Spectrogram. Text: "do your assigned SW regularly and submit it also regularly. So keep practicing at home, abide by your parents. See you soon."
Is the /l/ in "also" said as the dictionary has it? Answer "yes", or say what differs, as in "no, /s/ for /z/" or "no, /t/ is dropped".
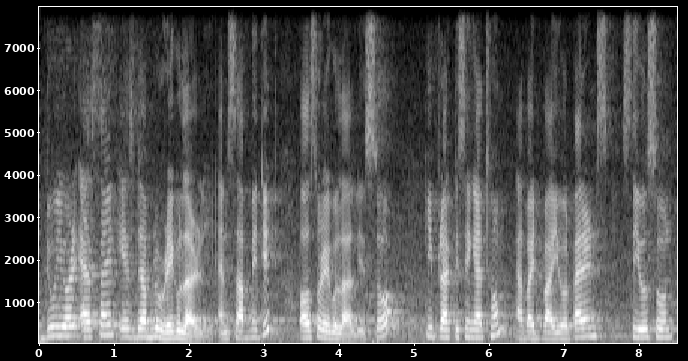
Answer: yes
